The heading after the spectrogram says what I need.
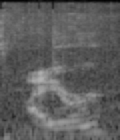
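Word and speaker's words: Aiur: their home planet it's spelled like a i u r so ire right um but when restock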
